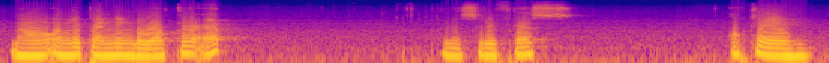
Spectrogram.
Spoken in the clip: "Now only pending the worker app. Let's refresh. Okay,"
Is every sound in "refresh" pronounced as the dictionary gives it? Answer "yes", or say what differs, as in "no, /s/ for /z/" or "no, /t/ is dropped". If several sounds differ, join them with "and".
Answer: no, /s/ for /ʃ/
